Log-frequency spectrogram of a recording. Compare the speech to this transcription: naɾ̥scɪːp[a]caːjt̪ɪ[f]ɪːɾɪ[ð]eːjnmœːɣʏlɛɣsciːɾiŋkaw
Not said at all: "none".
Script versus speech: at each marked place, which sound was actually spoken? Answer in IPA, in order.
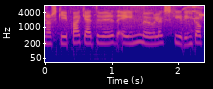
a, v, ð

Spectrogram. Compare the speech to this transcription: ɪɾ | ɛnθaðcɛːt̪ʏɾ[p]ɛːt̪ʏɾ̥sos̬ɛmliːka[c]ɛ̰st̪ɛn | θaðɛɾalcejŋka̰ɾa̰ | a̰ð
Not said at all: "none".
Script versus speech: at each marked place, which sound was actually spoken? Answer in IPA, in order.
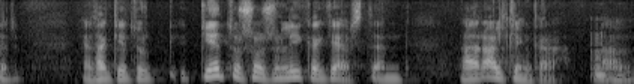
c, c

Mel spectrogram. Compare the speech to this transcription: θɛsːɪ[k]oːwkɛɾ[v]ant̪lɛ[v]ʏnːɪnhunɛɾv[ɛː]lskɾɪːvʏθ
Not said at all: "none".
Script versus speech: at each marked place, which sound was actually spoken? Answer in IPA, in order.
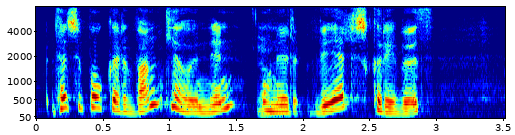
p, v, ɣ, ɛː

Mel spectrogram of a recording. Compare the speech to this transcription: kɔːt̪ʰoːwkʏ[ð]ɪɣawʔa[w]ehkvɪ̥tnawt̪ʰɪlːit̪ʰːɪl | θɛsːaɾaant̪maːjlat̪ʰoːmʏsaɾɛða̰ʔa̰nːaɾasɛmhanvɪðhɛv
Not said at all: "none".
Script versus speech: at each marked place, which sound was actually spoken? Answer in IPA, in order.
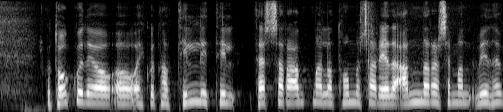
ð, w

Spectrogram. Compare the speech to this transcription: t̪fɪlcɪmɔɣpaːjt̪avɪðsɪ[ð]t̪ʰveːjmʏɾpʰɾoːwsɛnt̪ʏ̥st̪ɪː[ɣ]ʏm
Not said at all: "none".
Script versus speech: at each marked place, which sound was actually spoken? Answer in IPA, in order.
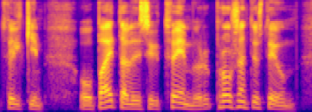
ɣ, ɣ

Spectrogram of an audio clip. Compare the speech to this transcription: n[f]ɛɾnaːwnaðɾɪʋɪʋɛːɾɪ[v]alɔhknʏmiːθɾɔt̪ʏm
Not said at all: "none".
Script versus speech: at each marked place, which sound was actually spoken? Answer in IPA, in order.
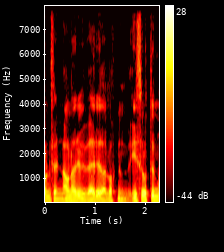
f, ð

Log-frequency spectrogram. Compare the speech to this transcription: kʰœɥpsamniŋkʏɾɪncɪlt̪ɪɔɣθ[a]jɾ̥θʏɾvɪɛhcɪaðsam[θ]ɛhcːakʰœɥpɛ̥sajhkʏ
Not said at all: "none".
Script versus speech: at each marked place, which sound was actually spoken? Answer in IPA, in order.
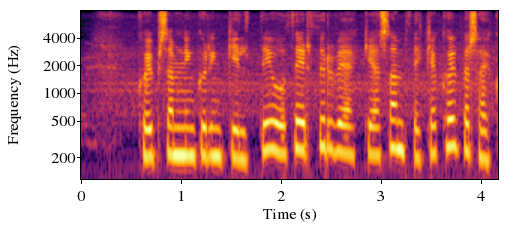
e, θ

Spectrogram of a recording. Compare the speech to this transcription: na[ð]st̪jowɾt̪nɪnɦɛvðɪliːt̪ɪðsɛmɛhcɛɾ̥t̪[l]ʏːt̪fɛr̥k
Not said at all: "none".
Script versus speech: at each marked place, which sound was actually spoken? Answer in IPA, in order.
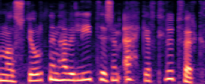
ð, l

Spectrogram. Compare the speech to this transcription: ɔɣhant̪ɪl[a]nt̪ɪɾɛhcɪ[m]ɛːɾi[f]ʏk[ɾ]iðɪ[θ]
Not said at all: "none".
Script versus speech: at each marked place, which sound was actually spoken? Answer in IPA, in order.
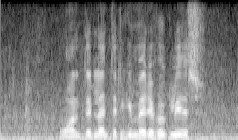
ɛ, m, f, l, s

